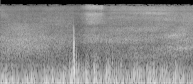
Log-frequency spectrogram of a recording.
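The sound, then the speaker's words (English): A steady rushing patter of water droplets spilling off small bushes as someone walks past them, fairly loud, with one sharp snap near the middle and no voices. “So it's like a whole bunch of water falling off these little bushes I'm walking past.”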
